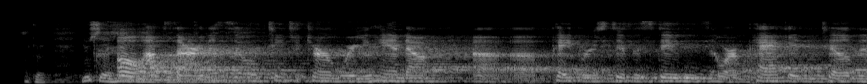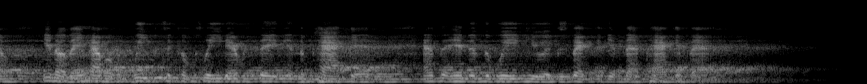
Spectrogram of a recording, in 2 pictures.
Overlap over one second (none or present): present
